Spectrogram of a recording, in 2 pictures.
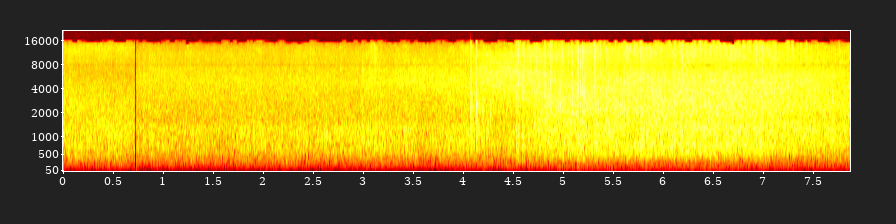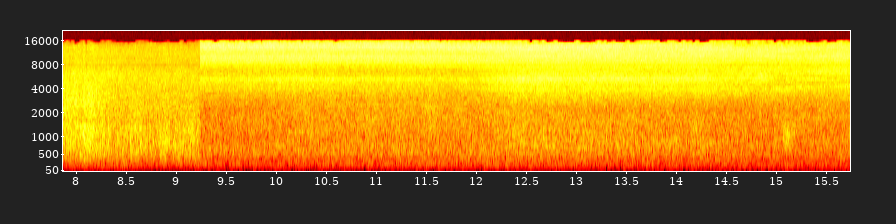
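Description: Large-scale model trains rolling along layout track, a steady rattling rumble that swells as a train passes close about five to eight seconds in. After a cut, a quieter steady hiss of steam from a live-steam model locomotive.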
